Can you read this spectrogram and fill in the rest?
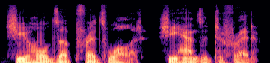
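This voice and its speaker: A man with a deep voice reads scene directions from a script. The sound is dry, with little room in it, like a home video call. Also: normal speed, dark tone, no echo. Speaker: stage directions reader. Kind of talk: scripted narration at a table read. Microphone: video call microphone.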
